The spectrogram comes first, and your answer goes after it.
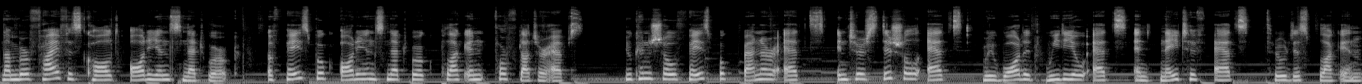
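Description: Music plays in the background as a woman speaks fairly slowly at a very even loudness. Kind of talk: tech news roundup narration.

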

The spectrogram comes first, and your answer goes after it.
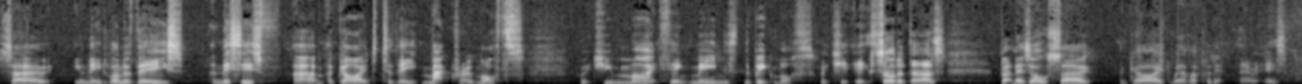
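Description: A man at a fairly slow pace, with ordinary pitch variation and big swings in loudness. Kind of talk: casual outdoor tutorial. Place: garden. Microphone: camera far.

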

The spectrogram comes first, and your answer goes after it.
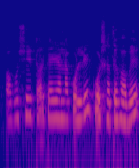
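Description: Dark and mellow in tone, a woman's voice holds a medium pitch. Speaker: family vlogger. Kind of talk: cooking vlog narration.

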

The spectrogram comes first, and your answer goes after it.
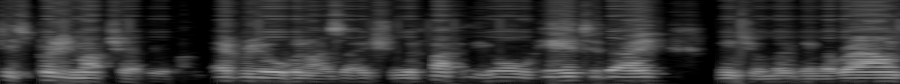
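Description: With a quiet background, a man talks with ordinary pitch variation. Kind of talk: presentation talk. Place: meeting room.

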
